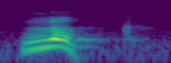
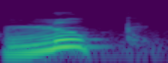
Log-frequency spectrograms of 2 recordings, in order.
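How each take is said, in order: First: The vowel is a short 'u' sound. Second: The vowel is a long 'oo' sound. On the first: The speaker calls it right. "It's look" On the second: The speaker calls it wrong. "but it's not look"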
